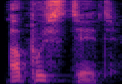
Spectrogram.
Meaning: 1. to become empty 2. to become deserted
- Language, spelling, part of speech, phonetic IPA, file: Russian, опустеть, verb, [ɐpʊˈsʲtʲetʲ], Ru-опустеть.ogg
